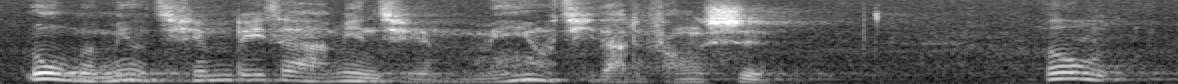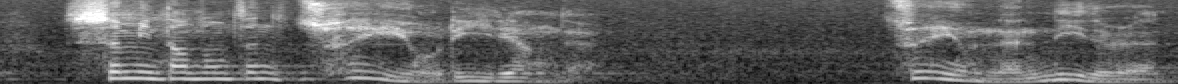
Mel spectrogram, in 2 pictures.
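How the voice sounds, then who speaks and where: A male pastor with a Taiwanese Mandarin accent preaching a sermon, telling a story and acting out its voices. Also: mid-range voice. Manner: animated storyteller who acts out voices. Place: church sanctuary. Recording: church hall reverb, faint background noise.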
